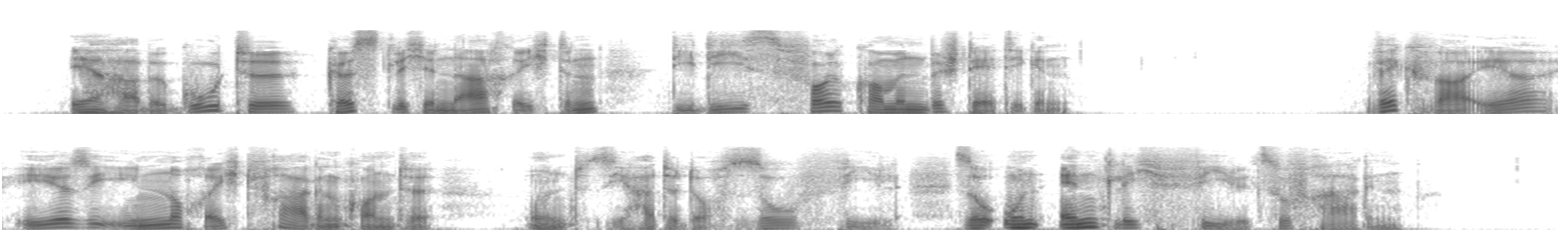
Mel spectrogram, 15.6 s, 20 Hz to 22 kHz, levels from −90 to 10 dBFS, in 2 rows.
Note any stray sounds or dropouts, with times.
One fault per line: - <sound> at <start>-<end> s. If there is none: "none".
none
